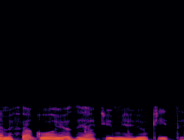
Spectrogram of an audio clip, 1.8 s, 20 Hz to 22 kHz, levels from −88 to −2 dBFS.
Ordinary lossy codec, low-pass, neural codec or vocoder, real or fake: none; 5.4 kHz; none; real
